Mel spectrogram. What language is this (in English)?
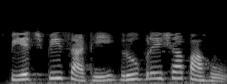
Marathi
